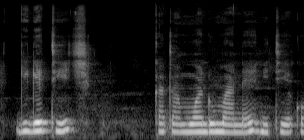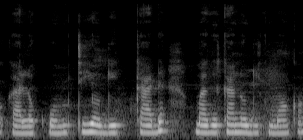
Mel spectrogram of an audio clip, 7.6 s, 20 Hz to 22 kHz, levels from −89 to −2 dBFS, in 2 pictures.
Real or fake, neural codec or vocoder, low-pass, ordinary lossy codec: real; none; 19.8 kHz; none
